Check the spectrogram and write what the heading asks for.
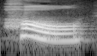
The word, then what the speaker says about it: whole: Um, whole. So, if you if something is full, it is whole. The W is a silent letter.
